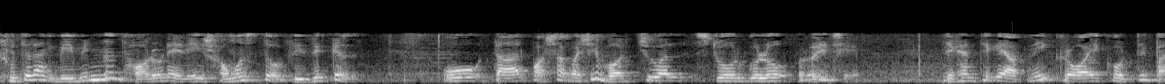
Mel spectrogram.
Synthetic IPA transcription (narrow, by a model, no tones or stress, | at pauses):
ʃut̪oɾaŋbibʱinːod̪ʱɔɾoneɾejʃɔmost̪ofʰizikal | ot̪aɾpaʃapaʃivəɾt͡ɕualsʈoɾɡuloɾɔet͡ɕʰḛ | d͡ʑekʰant̪ʰekeapnikɾɔekoɾt̪epa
